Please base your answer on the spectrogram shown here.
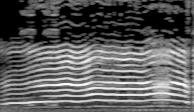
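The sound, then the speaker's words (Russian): A child crying: one sustained, high-pitched wail that wavers slightly in pitch and stays loud for about two seconds before breaking off. “Ребенок несколько раз всхлипнул и затих.”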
